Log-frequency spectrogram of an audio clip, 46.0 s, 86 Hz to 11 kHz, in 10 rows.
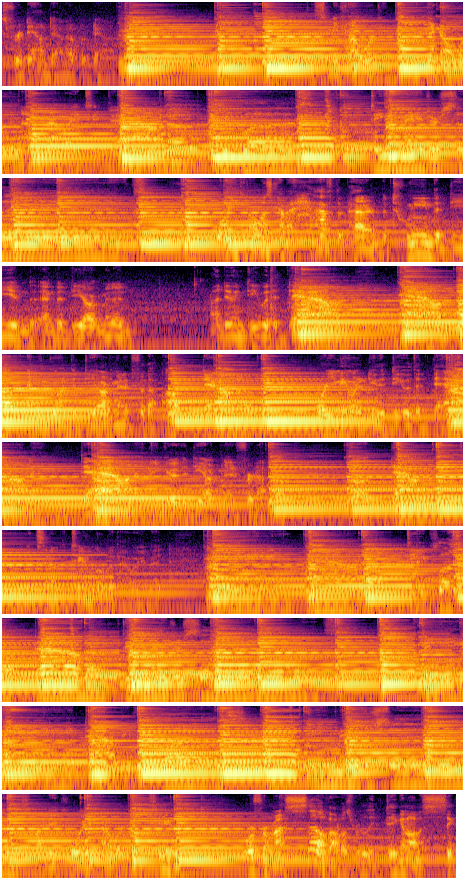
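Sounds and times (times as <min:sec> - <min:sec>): acoustic guitar strumming: 0:00.0 - 0:15.2, 0:15.9 - 0:46.0.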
